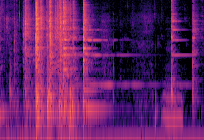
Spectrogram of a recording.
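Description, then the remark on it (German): Metal cookware clanks and clatters as a pan and lid knock together in a quick burst, leaving a ringing tone, then a couple more lighter clinks follow, as someone gets out a pan and looks for its matching lid. “so, also, zuerst mal eine Pfanne. Oh, vielleicht ein bisschen eine passende.”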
